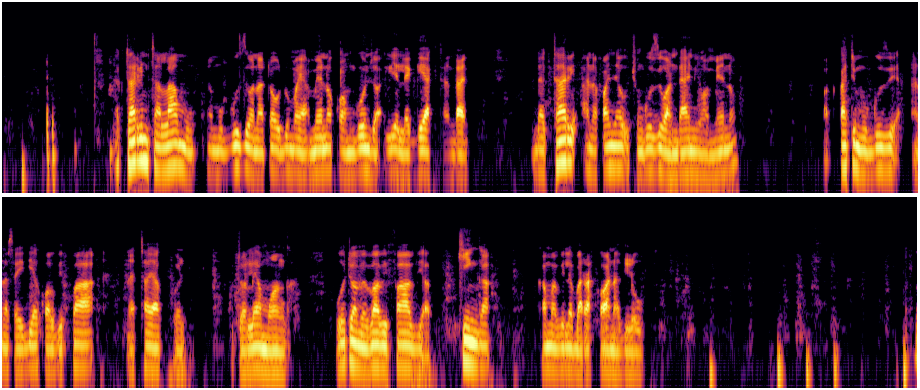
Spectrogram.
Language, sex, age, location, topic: Swahili, male, 18-24, Nakuru, health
